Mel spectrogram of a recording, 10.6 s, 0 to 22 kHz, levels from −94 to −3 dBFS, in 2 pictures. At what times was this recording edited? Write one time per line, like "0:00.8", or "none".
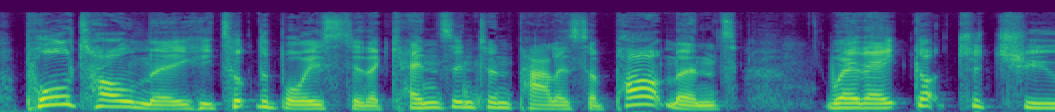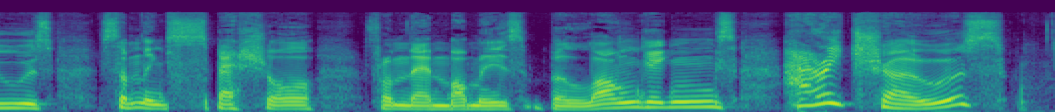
0:04.5
0:06.1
